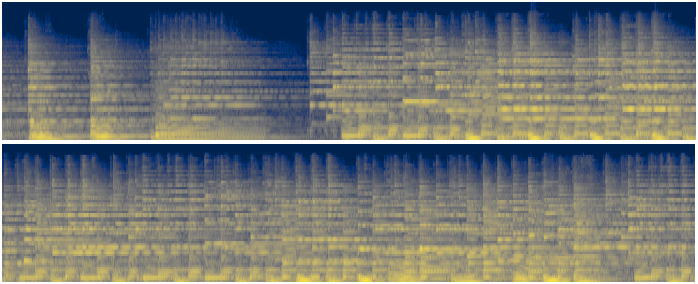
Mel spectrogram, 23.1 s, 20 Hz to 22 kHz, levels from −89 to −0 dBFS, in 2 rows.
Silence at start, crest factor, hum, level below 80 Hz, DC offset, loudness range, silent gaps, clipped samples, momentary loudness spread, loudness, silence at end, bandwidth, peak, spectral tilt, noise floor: 0 s; 14 dB; none; -26 dBFS; under 0.1%; 8 LU; none; under 0.1%; 11 LU; -14 LUFS; 0 s; 13.5 kHz; 0 dBFS; -5 dB/octave; -42 dBFS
